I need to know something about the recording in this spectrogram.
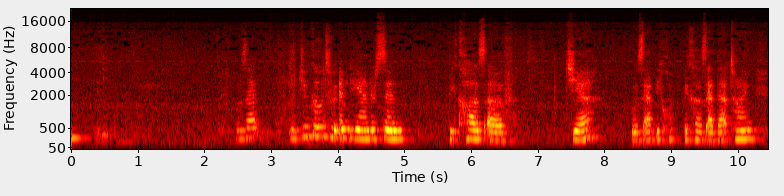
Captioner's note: sister, in Mandarin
